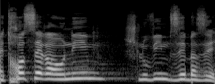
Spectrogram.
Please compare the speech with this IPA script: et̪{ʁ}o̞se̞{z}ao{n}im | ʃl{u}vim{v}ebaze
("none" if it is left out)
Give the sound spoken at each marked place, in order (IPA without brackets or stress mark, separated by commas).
χ, ʁ, n, u, z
